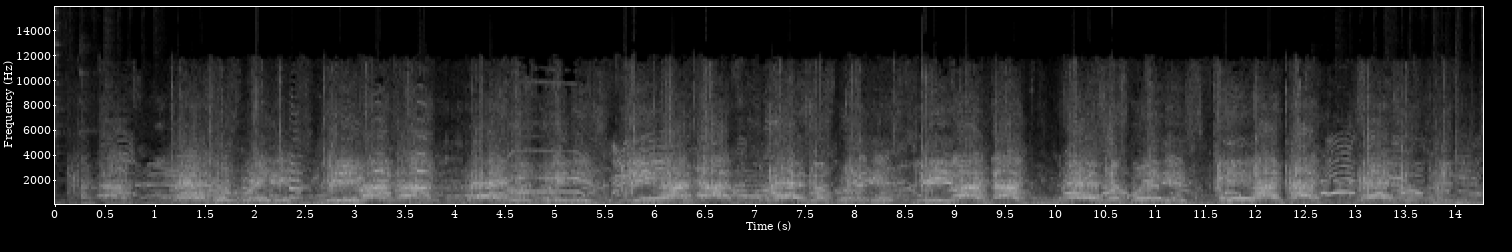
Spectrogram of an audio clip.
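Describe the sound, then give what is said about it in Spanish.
A protest crowd in Catalonia chants a slogan demanding freedom for political prisoners: many voices shout together in loud, rhythmic bursts that repeat with brief dips between phrases. “Durante las protestas se escuchó la consigna: presos políticos, libertad.”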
